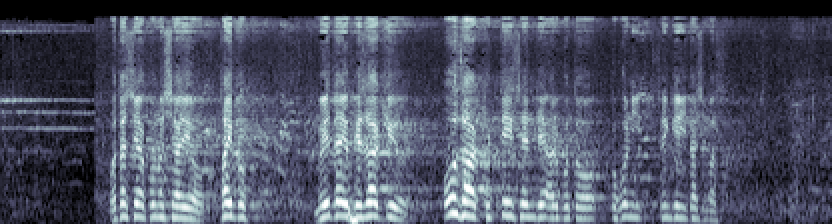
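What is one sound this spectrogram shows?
A man reads out through a microphone and loudspeakers in a large hall.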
